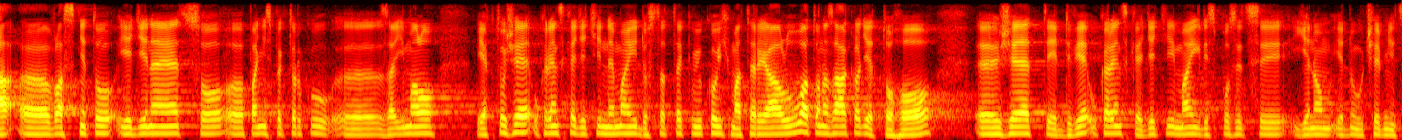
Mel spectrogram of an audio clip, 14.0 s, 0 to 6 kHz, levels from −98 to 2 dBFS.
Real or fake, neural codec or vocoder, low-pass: real; none; 5.4 kHz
